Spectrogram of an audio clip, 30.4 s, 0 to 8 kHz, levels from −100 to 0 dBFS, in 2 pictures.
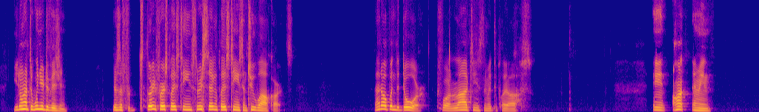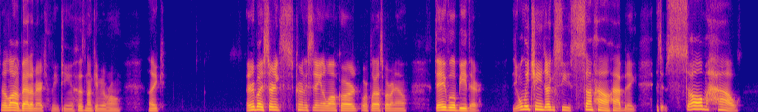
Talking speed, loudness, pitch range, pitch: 155 wpm, -21 LUFS, 145-200 Hz, 170 Hz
